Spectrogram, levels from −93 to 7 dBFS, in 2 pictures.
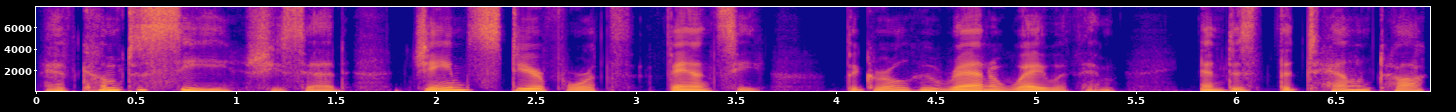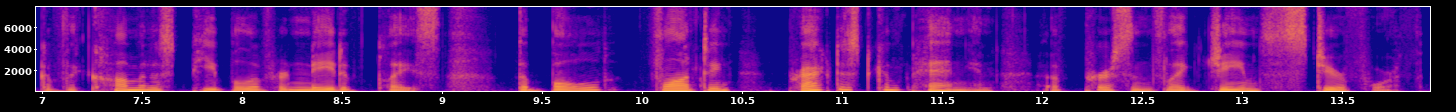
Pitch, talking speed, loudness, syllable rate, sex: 140 Hz, 170 wpm, -22 LUFS, 5.0 syllables/s, male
